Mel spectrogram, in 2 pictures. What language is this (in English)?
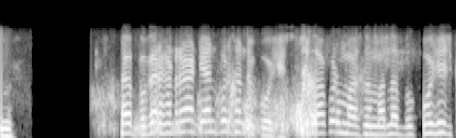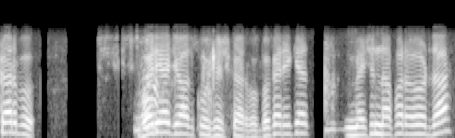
Kashmiri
